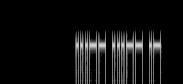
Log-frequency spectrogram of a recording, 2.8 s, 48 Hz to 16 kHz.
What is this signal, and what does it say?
Morse code, heard as a keyed tone, about 34 wpm, 700 Hz. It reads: 33A
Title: Common Cut Numbers - 3-Digit 35wpm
